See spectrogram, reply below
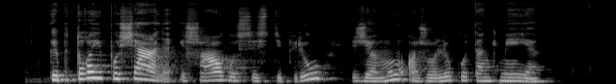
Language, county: Lithuanian, Vilnius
